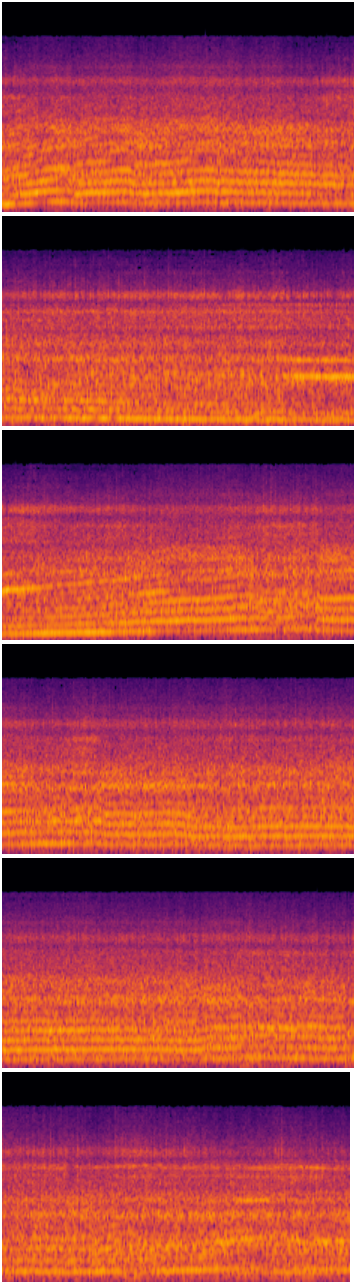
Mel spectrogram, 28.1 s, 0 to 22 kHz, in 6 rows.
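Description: Yamaha Fazer 1000 inline-four motorcycle engine under load on track, pitch rising steeply as it accelerates at the start, falling away over several seconds, then climbing again, with sudden steps in pitch at gear changes. A steady rush of wind noise runs underneath.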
